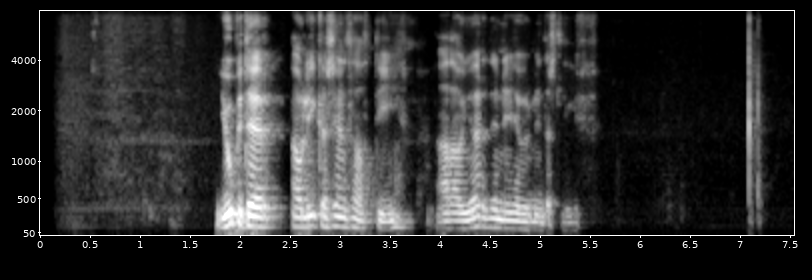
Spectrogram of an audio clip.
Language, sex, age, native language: Icelandic, male, 50-59, Icelandic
